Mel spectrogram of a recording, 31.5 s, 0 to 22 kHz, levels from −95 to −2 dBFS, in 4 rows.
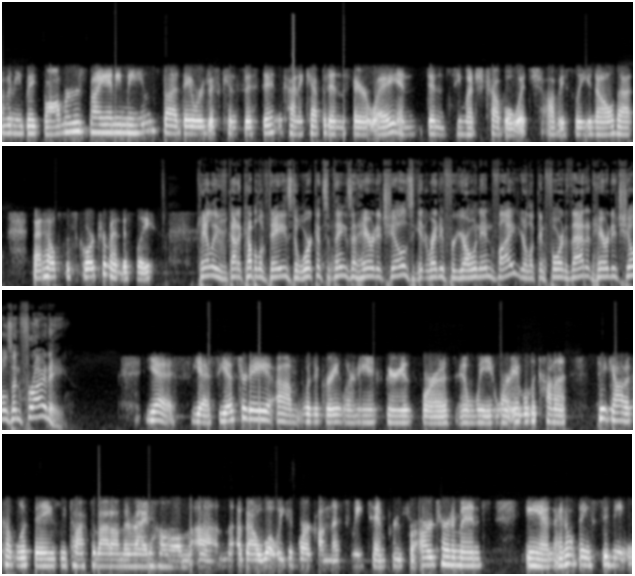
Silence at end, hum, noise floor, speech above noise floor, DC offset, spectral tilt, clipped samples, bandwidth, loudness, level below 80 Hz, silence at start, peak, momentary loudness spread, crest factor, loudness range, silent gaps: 0 s; none; -71 dBFS; 54 dB; under 0.1%; -5.5 dB/octave; under 0.1%; 14.5 kHz; -17 LUFS; -52 dBFS; 0 s; 0 dBFS; 8 LU; 18 dB; 4 LU; none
